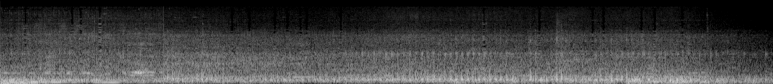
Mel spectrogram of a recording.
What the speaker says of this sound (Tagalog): Hiniram lang ni Jason ng motorsiklo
